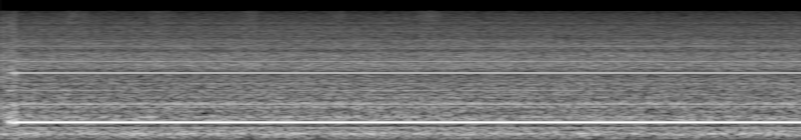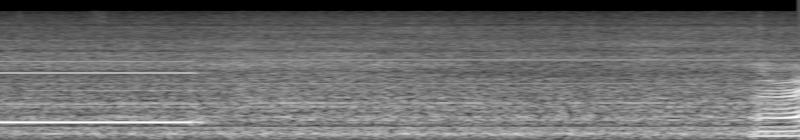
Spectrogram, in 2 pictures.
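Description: Steady electronic activation tone from an Ellman Surgitron radiofrequency surgical unit while its wire loop cuts off a mole. The tone holds one even pitch for about five seconds, then cuts off abruptly, leaving the steady rush of the smoke evacuator.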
